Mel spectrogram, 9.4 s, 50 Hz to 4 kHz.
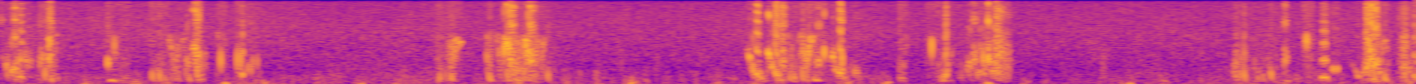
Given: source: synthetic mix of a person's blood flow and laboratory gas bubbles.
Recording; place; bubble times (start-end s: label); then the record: Doppler ultrasound of blood flow; subclavian vein
0.00-0.23 s: bubbles
0.25-0.40 s: bubbles
0.69-0.88 s: bubbles
0.99-1.39 s: bubbles
1.44-1.51 s: bubbles
1.55-1.75 s: bubbles
2.90-3.08 s: bubbles
3.23-3.70 s: bubbles
4.96-5.74 s: bubbles
6.00-6.06 s: bubbles
6.18-6.75 s: bubbles
8.21-8.51 s: bubbles
8.55-8.59 s: bubbles
8.67-8.93 s: bubbles
9.01-9.26 s: bubbles
9.31-9.45 s: bubbles
From the record:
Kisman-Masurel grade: 333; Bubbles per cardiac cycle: rolling drumbeat, 9 or more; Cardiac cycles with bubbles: 50 to 99%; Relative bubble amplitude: loud (0.450 to 0.775); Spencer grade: 3 (all of the cardiac periods contain showers or single bubble signals, but not dominating or overriding the cardiac motion signals); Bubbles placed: anywhere in the cardiac cycle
